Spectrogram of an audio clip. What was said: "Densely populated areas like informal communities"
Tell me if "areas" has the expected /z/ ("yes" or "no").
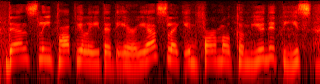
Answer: no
